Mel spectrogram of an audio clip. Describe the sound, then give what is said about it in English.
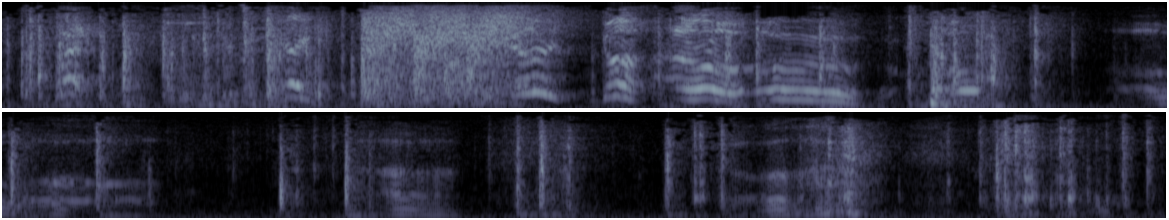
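Several sharp, loud gunshots fired through a window burst out among excited voices, followed by scattered knocking and clattering as people keep talking over the commotion. “The girl has just been killed and I got a couple of slugs.”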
